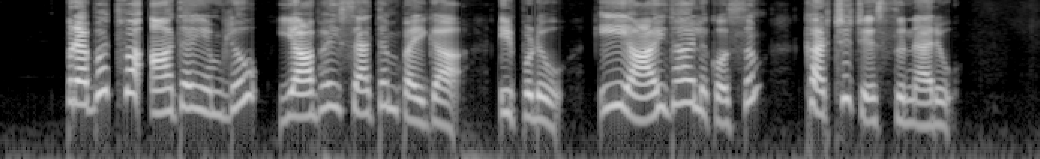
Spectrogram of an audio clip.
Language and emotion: Telugu, neutral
